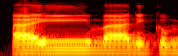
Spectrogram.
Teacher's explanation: ایمانکم یائے لین ہے کیونکہ یا ساکن سے پہلے زبر ہے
